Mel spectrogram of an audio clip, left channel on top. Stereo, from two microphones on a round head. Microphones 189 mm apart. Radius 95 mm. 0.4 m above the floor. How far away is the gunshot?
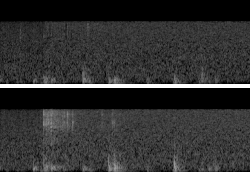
I don't hear a gunshot.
